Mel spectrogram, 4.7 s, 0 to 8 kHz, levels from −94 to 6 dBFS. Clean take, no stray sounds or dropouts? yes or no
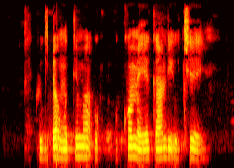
no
